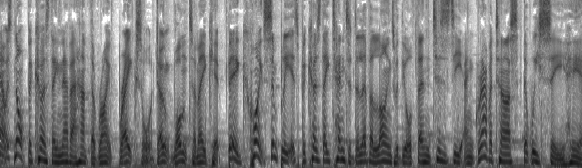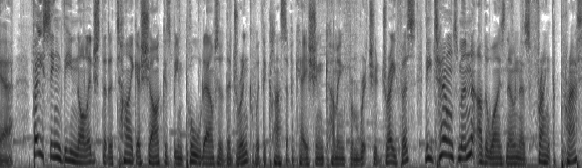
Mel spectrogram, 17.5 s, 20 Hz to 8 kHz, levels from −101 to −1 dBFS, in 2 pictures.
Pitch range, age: 115-160 Hz, 30-49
